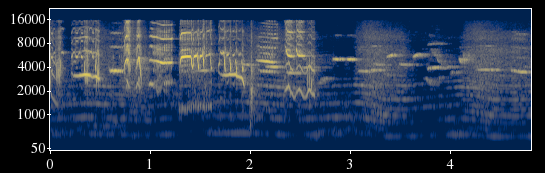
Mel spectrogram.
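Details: Jongkangan delivering a lively burst of sharp chirps and trilled, wavering notes, then softer scattered high whistles over a steady hum.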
